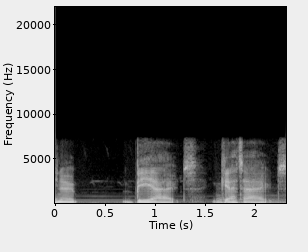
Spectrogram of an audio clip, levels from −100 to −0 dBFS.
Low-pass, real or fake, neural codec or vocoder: 7.2 kHz; real; none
